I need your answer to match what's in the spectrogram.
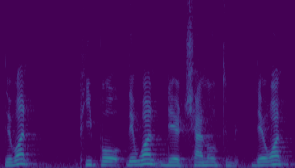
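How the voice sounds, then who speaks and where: Rambling young man, slightly high voice. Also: fairly quick. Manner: rambling, with fillers and restarts. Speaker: podcast host. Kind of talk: solo podcast monologue.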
